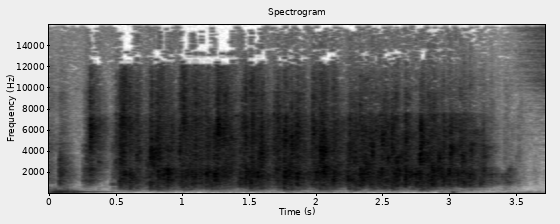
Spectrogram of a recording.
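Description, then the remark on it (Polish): Sustained audience applause for the guests at the end of a discussion, many hands clapping in a dense, steady crackle for a few seconds before tapering off near the end. “E, olbrzymie brawa dla nich.”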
